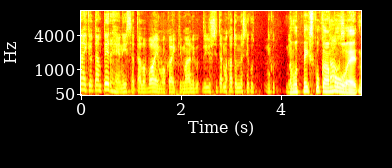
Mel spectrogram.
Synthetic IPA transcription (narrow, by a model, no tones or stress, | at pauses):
æikiot̪æːmperheːnisːæt̪æːloʋʋɑimokɑikːimæniːkujust̪sit̪æmækɑt̪omyøsniːku | niːku | nomut̪mikskukɑːmmuːeim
